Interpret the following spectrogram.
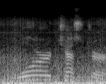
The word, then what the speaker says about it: Worcester: can pronounce properly Worcester most people say Worcestershire the worcestershires or a chair sir it's War Chester or chesterbot uh Massachusetts the land where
